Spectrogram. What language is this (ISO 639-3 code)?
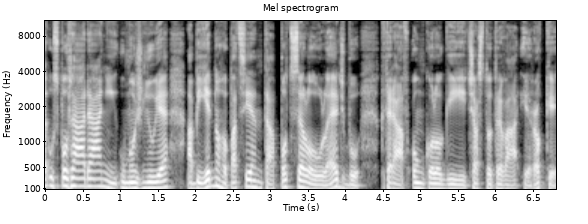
ces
